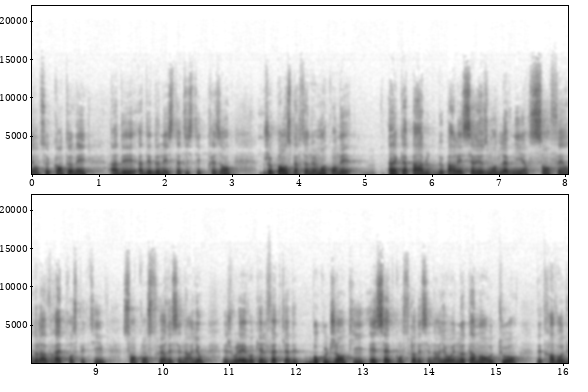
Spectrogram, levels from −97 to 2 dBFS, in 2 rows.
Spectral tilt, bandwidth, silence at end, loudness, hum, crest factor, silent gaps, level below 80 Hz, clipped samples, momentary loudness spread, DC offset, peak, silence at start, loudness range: -6.5 dB/octave; 13.5 kHz; 0 s; -23 LUFS; none; 18 dB; none; -74 dBFS; under 0.1%; 9 LU; under 0.1%; -4 dBFS; 0 s; 3 LU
